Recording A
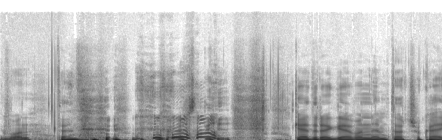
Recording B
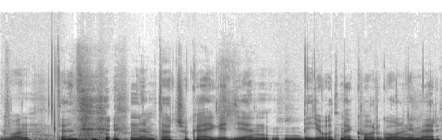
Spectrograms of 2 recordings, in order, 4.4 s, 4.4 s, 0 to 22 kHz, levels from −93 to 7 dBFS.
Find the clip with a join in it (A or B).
B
